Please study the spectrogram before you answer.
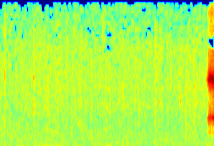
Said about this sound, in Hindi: और बारिश में ऐसे आगे बढ़ते रहना तो संभव नहीं है तो मैं एक बरगद के पेड़ के नीचे खड़ा हो गया बस ऐसे ही मुझे इस तेज बारिश और तूफान से खुद को बचाना होगा आधा घंटा बीत गया लेकिन बारिश थमने का नाम ही नहीं ले रही थी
